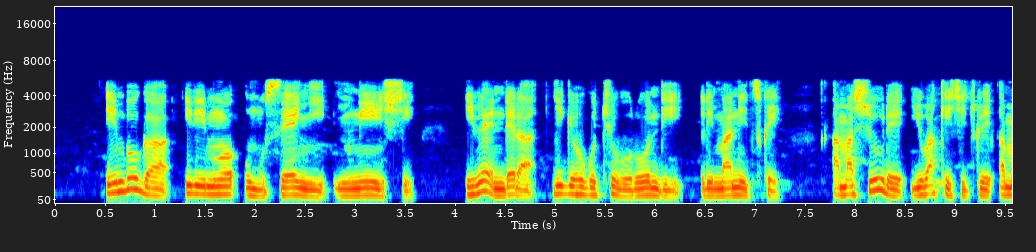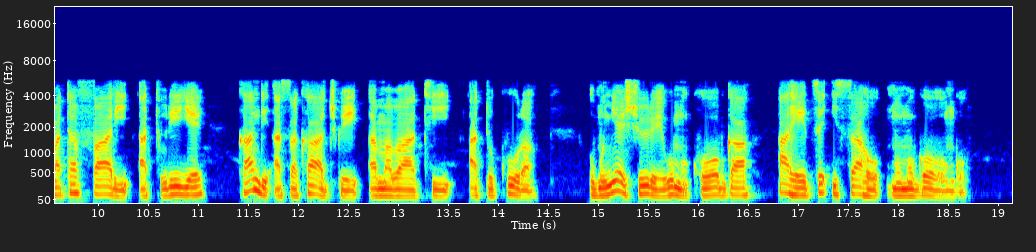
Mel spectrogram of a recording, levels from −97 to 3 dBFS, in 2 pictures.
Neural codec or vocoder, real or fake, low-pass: none; real; 5.4 kHz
